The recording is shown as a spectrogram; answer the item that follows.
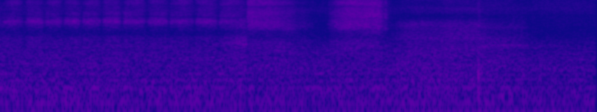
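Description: Hand sanding block rubbed along the edge of a guitar neck's fretboard to ease its sharp edge. It makes quick, faint scratchy strokes, then two longer, louder hissing strokes about two seconds in.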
